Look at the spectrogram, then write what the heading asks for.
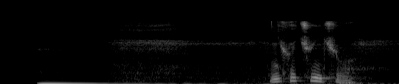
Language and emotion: Russian, sad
